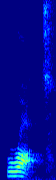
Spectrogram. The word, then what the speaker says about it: brought: O-U-G-H, aw. Br, aw, brought.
